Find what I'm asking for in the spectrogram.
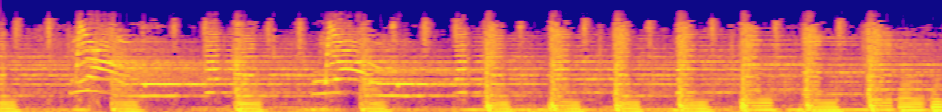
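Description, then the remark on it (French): Bouncy children's dance music with a steady thumping beat, overlaid with loud, repeated cartoonish cat meows that rise and fall in pitch near the start and recur through the track. “À présent, les canards laissent la place aux chats, puisque c'est la danse des petits chats.”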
